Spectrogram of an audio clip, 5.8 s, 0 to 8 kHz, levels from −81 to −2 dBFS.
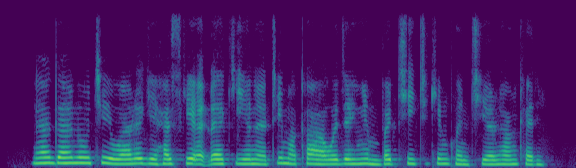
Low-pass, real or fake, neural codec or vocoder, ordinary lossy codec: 7.2 kHz; fake; codec, 16 kHz, 2 kbps, FreqCodec, larger model; none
